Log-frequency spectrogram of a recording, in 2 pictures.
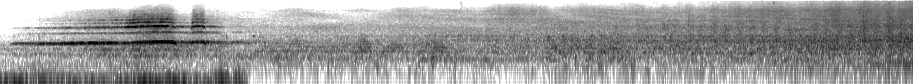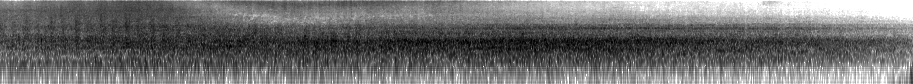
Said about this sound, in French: Un train à vapeur est passé.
